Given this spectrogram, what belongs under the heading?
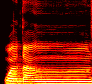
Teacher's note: Nah, ini ada kita samarkan nun sukun bertemu dengan sin.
